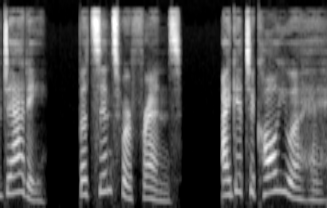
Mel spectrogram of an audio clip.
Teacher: It's like a creepy, breathy whisper, which turns into a creepy, evil laugh.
